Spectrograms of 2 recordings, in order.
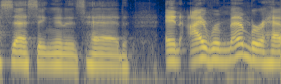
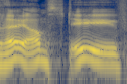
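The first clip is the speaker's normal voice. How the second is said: child's silly put-on grown man voice, drawn out slow. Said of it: "he's the man".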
